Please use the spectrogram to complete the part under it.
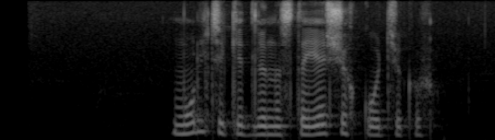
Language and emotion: Russian, neutral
